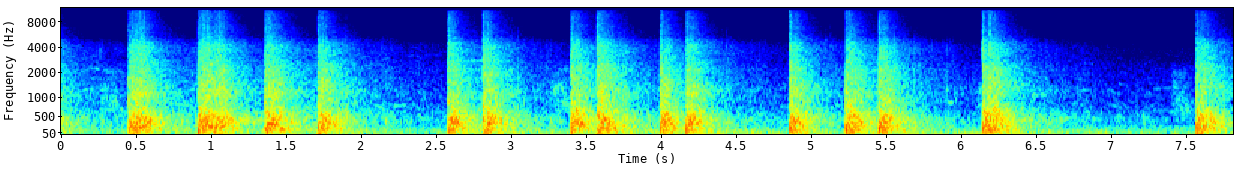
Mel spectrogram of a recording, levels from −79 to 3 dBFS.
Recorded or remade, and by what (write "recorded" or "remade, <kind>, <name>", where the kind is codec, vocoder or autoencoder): recorded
